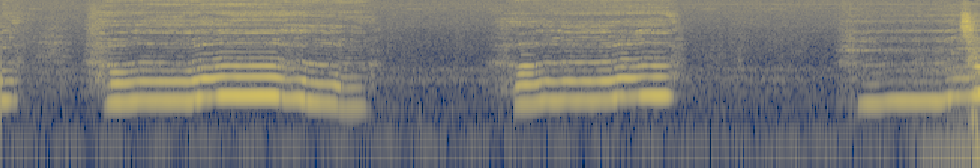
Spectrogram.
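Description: A young man humming long held notes at a studio microphone: two hums, the first rising and then falling in pitch, the second rising, with a third starting near the end.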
